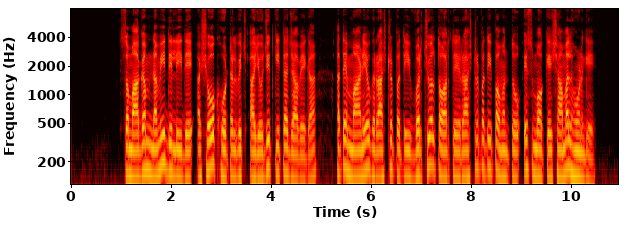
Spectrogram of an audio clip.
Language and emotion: Punjabi, neutral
